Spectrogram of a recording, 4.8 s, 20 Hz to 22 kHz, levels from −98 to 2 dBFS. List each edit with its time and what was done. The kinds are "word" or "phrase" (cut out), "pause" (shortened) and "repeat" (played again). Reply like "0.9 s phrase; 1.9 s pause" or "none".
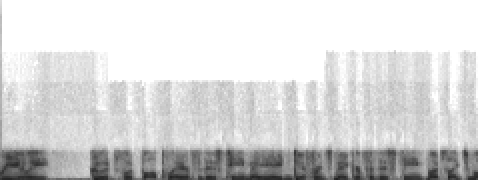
none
